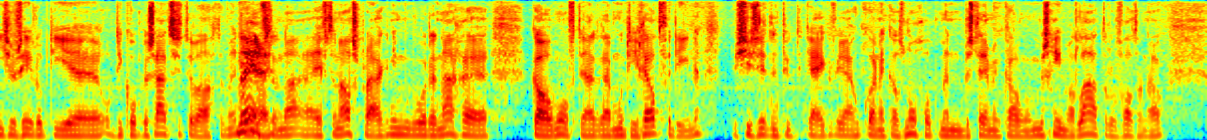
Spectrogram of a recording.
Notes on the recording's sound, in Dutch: De Luchtvaartnieuws Podcast ging deze keer on tour, en was te gast in de vernieuwde LuminAir rooftop bar van het DoubleTree by Hilton in Amsterdam.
